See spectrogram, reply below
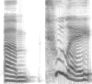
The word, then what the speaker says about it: Thule: And then they're competing with the Thule is the correct pronunciation of they're not an indigenous people. There are people who are indigenous to Alaska who crossed across North America, the northern edge of North America, so across northern Canada, and then from there settled, moved to Greenland. And I was going to say Thule is spelled Thule, and I think most Americans would say Thule.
